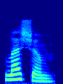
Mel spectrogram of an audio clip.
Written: lesham

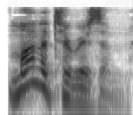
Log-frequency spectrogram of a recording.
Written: monetarism

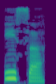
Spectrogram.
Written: isa

